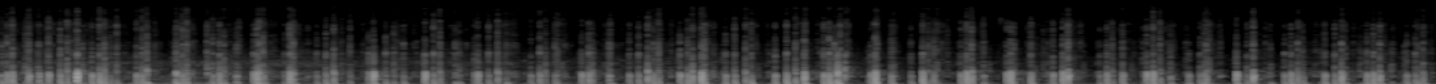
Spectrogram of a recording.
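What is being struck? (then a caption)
Small kraft cardboard box. Fingertips tap and scratch a small, hollow, tan kraft cardboard case in a quick, steady series of soft, dull knocks. Each tap is a short, low, hollow thud that dies away almost at once, with light scratchy rustling between them. The sound stays quiet and close throughout.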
